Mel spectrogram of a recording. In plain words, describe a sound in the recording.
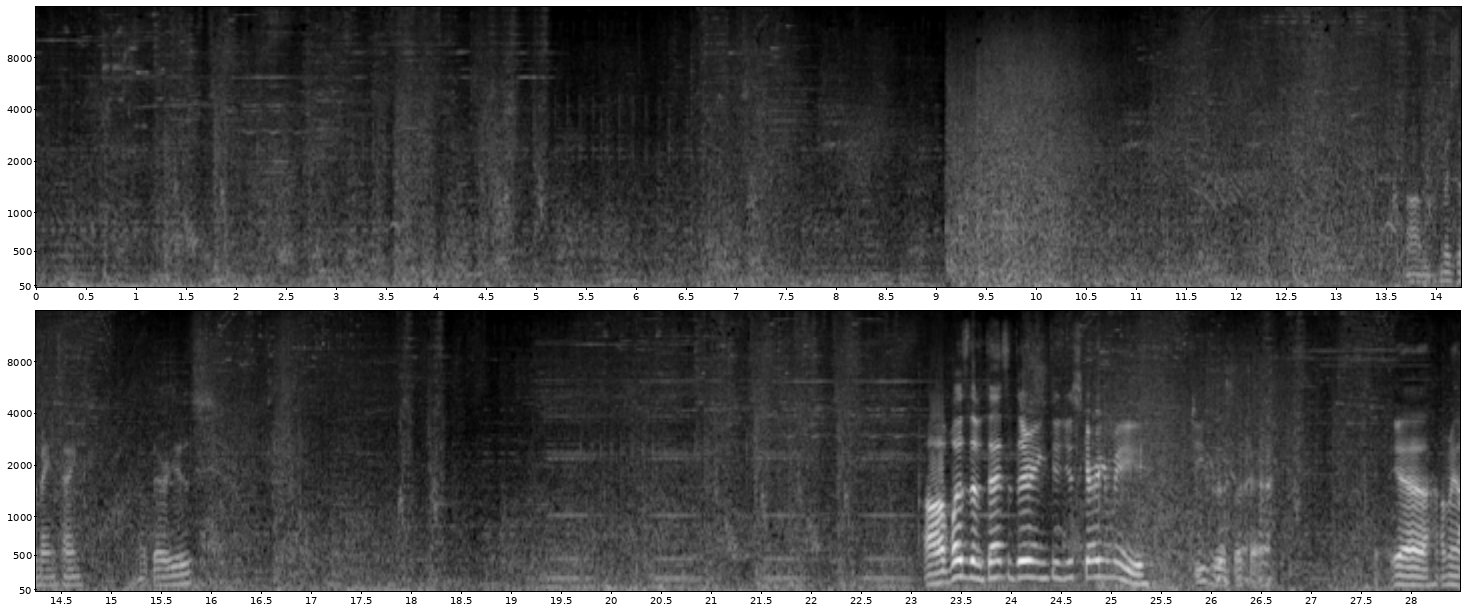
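Combat sound effects of a fantasy video game boss fight crackle and boom.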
